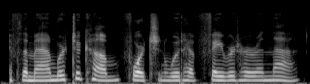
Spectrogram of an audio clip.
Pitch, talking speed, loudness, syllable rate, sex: 190 Hz, 250 wpm, -19 LUFS, 6.3 syllables/s, female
